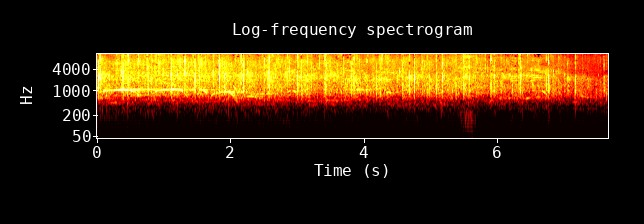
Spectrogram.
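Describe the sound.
An audience claps their hands in a dense, steady wash of applause that holds loud throughout, with a brief high tone or voice rising above it near the start.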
